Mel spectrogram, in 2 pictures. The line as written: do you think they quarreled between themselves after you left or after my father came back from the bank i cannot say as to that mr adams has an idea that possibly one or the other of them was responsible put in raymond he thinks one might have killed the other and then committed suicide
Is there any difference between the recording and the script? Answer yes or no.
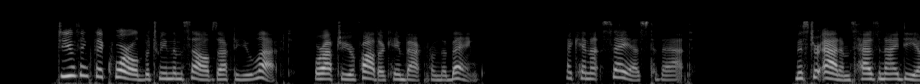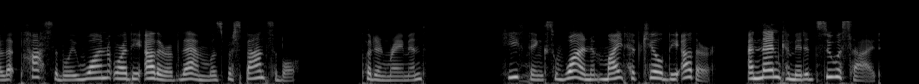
yes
